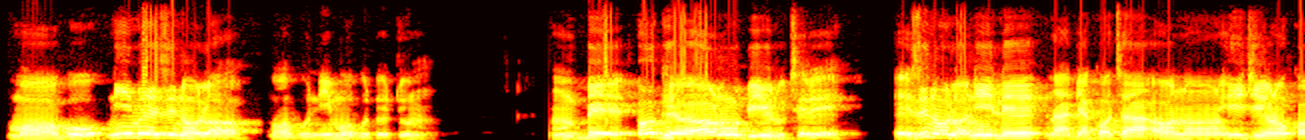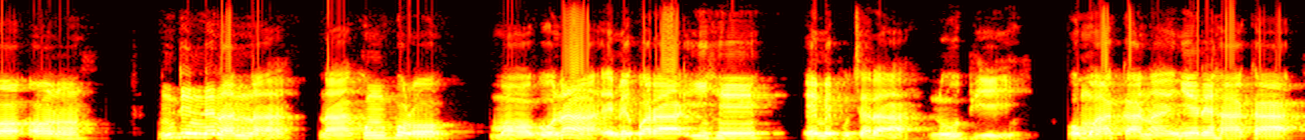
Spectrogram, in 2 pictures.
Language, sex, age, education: Igbo, male, 15-29, primary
